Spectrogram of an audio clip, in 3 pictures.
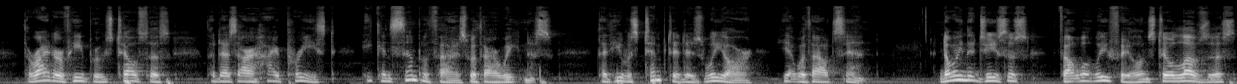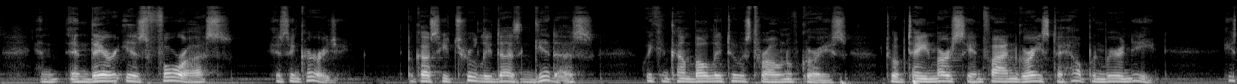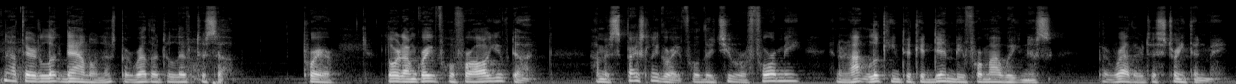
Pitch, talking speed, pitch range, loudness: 120 Hz, 190 wpm, 100-145 Hz, -19 LUFS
